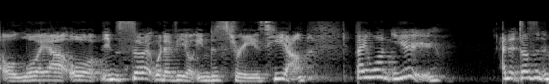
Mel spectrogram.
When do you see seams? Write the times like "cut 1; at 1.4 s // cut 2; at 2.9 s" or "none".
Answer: none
